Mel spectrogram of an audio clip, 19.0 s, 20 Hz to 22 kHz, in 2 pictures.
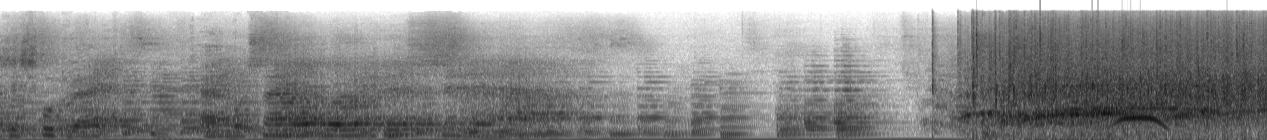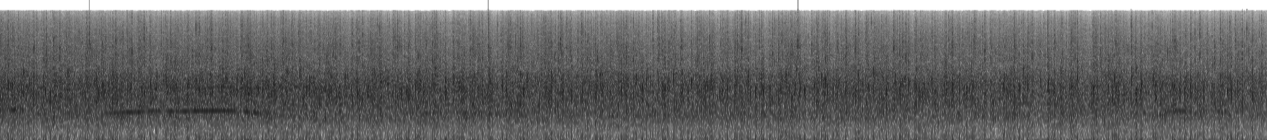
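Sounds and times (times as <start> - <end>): audience applauding: 6.9 - 19.0.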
